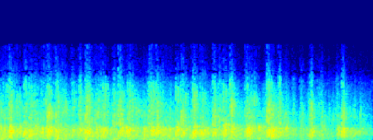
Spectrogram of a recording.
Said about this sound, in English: Go ahead. Applaud. That's fine. I see you starting.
